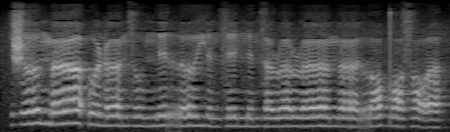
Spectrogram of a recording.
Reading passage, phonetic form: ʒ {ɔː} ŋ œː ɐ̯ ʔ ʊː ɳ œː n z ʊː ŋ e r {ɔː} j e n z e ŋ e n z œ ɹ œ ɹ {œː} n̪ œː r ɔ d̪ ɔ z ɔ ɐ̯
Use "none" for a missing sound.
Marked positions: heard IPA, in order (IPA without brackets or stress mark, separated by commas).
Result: əː, əː, œː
